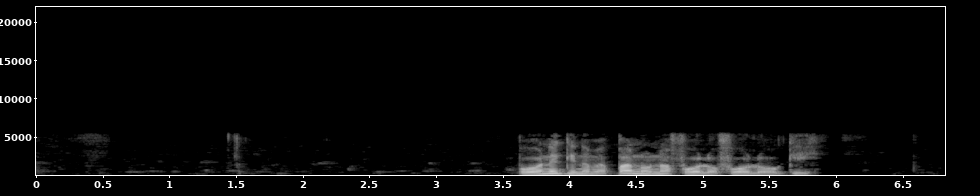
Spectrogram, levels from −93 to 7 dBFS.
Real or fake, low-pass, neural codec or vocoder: real; 5.4 kHz; none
